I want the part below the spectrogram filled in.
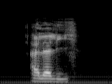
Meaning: halloo (hunting cry)
- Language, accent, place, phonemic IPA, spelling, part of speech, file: French, France, Lyon, /a.la.li/, hallali, noun, LL-Q150 (fra)-hallali.wav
